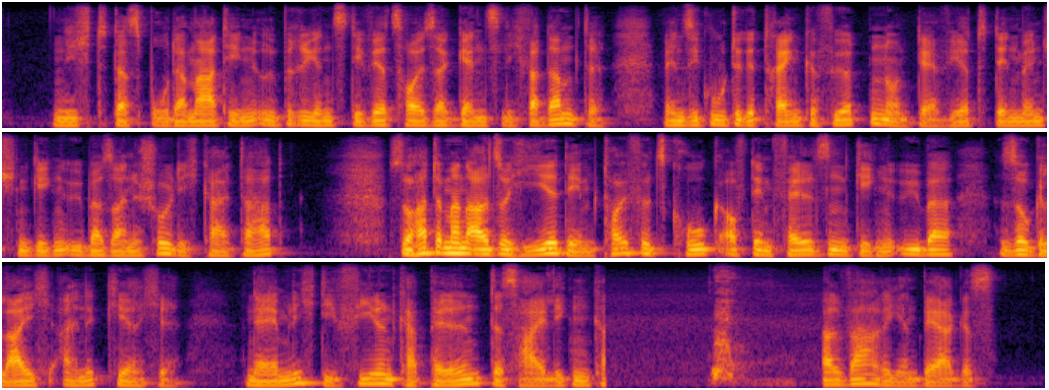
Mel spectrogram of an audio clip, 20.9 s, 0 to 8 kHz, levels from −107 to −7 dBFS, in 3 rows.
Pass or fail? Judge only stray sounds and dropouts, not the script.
fail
